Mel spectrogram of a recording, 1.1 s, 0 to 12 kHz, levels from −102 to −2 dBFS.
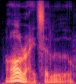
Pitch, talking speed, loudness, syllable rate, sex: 100 Hz, 210 wpm, -17 LUFS, 5.3 syllables/s, male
